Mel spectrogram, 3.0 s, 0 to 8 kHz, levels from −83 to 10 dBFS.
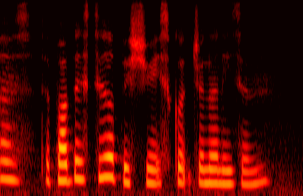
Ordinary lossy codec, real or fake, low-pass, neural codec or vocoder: none; fake; none; codec, 16 kHz, about 1 kbps, DyCAST, with the encoder's durations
